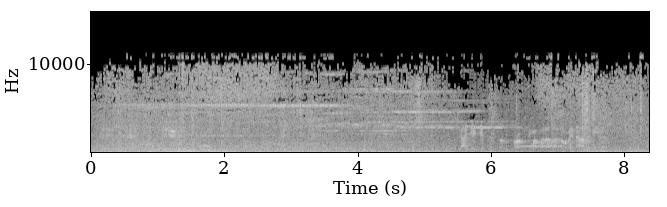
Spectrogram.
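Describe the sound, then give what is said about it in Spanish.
A subway train car rides along the tracks with a loud, continuous rolling rumble, while thin metallic wheel squeals ring out above it throughout. “Va sentado en un vagón de metro mirando al exterior por la ventanilla.”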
